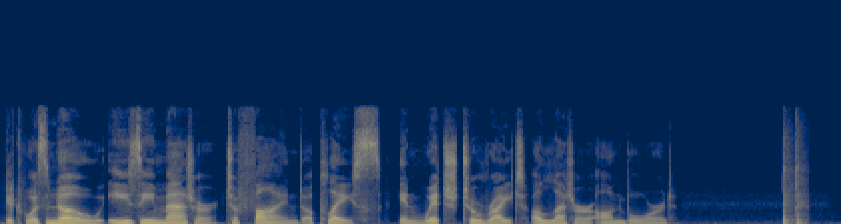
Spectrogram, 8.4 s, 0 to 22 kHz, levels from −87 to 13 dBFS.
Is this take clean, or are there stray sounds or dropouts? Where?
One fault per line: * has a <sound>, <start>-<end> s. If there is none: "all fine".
* has a tap, 7.8-8.1 s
